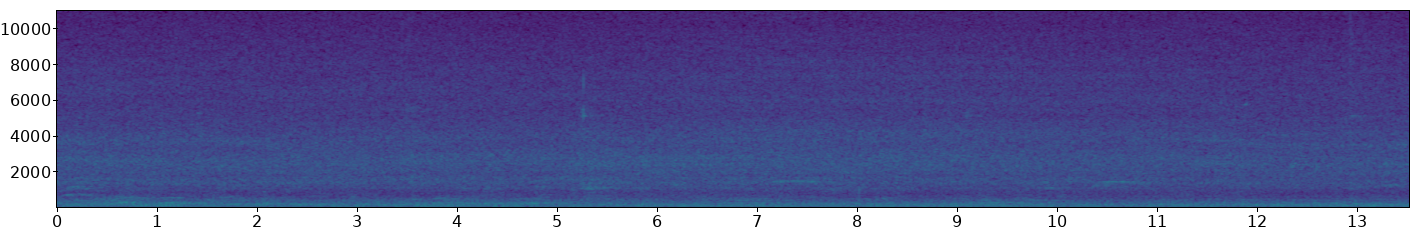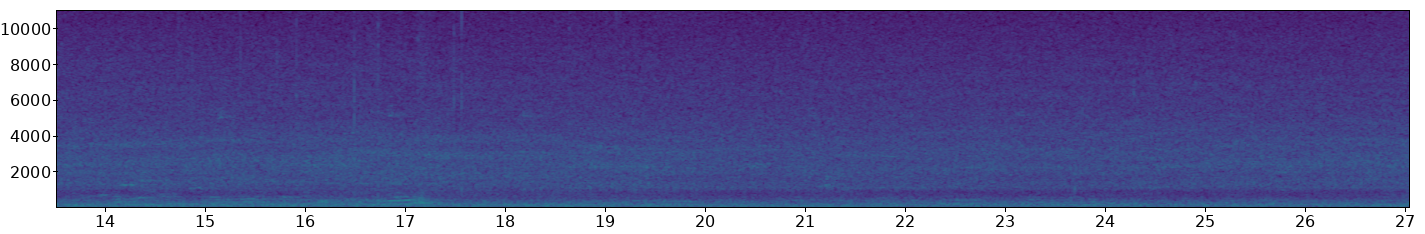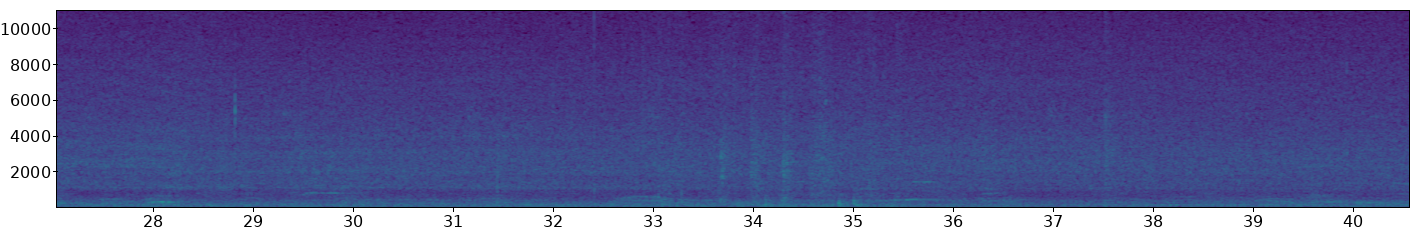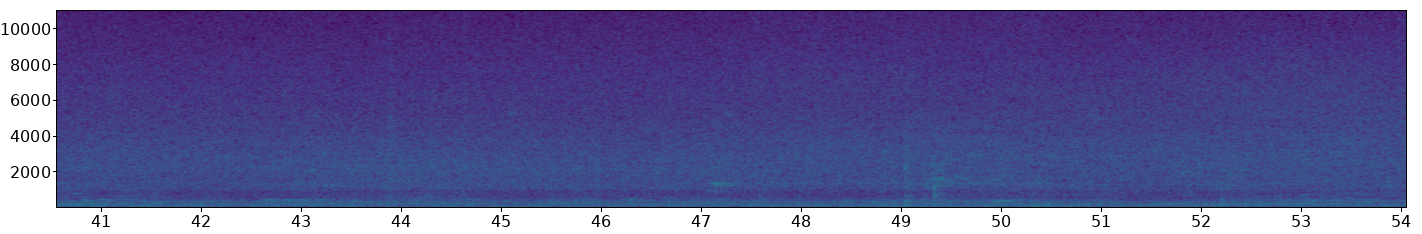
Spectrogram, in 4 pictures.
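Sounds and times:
faint distant voices: 0:00.0 - 0:54.0
steady hiss: 0:00.0 - 0:54.0.

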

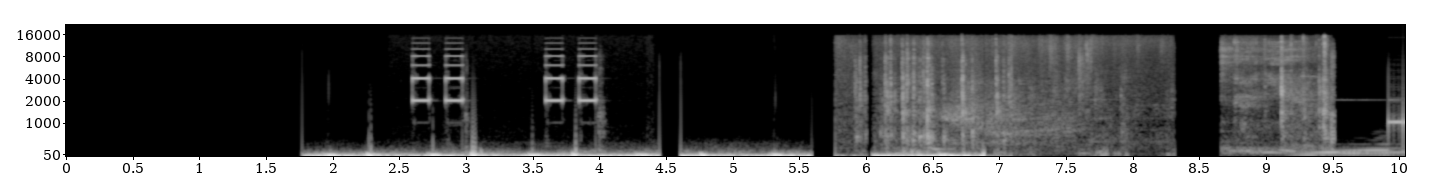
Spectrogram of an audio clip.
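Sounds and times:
heartbeat low thumps: 0:01.8 - 0:05.6
broad rustling noise: 0:05.8 - 0:08.4.

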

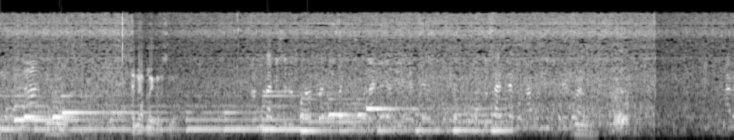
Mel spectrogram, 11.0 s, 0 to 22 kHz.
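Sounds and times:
melody of long held notes: 0:00.0 - 0:08.8
stream rushing: 0:00.0 - 0:11.0.

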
